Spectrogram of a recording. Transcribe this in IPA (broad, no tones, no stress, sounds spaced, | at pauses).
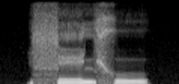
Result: ɬ e lʲ x u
